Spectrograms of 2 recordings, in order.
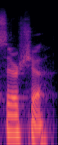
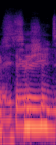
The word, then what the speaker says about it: Saoirse: Saoirse rhymes with inertia. That's how I learned it. I thought it was Saoirse.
